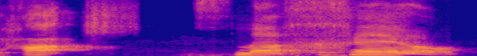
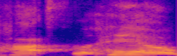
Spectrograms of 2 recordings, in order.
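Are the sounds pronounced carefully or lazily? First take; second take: carefully; lazily. First: The sounds are pronounced carefully and fully. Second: The sounds are pronounced in a lazy, slack way. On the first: The speaker calls it right. "We have to say" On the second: The speaker calls it wrong. "We can't be lazy. We can't say"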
